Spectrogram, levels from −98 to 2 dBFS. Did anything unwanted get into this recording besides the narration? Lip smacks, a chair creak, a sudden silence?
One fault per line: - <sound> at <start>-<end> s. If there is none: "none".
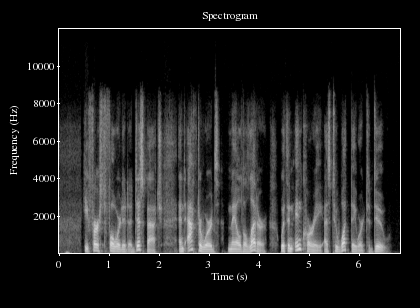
- whoosh at 0.1-0.3 s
